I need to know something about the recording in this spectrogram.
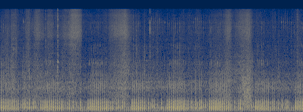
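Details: Purring of an orange-and-white cat that was once a stray kitten and is now nearly a house cat. Loud, rough low rumble in regular breath cycles, with soft rustling noises above it.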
